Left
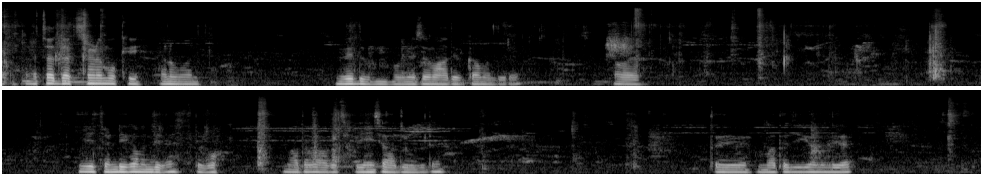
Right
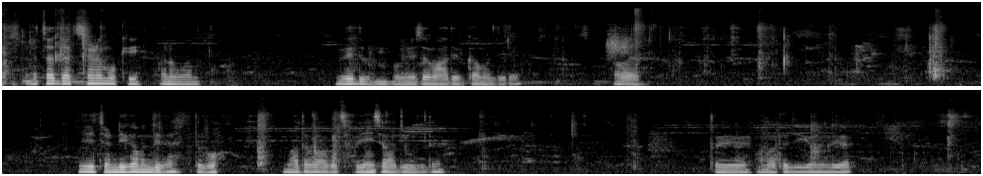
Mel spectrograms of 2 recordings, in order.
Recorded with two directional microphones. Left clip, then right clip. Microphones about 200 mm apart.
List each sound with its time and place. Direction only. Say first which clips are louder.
0.0 s speech: even; centre (ahead or behind)
3.3 s speech: even; centre (ahead or behind)
6.1 s speech: right 1 dB; 15° right (ahead or behind)
7.8 s a sound: right 1 dB; 5° right (ahead or behind)
9.3 s a sound: right 1 dB; centre (ahead or behind)
10.6 s speech: right 2 dB; 20° right (ahead or behind); by 14.1 s 5° right (ahead or behind)
16.8 s speech: even; 5° right (ahead or behind)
